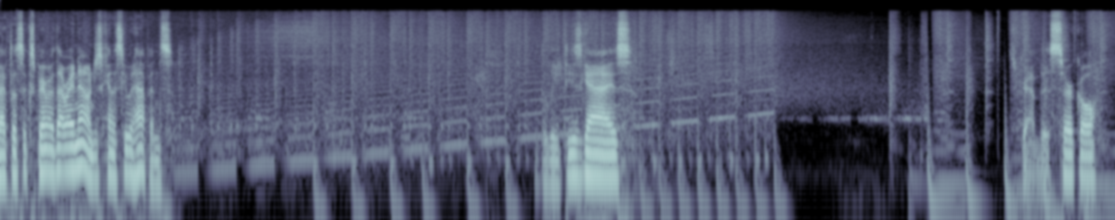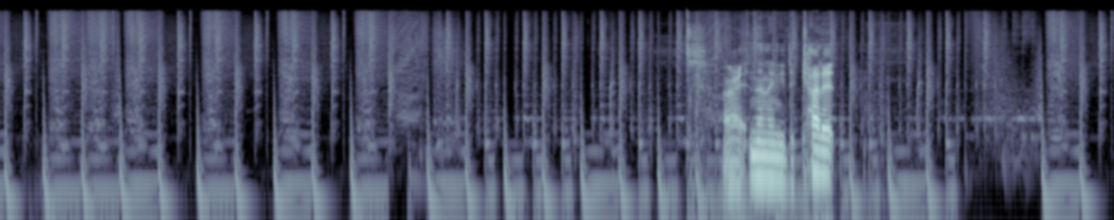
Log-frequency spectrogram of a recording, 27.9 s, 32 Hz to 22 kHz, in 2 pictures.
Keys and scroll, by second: 0.0 space, 3.6 space, 4.3 space, 4.9 super+space, 8.7 BackSpace, 16.8 super+c, 17.2 super+f, 21.2 space, 21.7 super+space, 22.2 space.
